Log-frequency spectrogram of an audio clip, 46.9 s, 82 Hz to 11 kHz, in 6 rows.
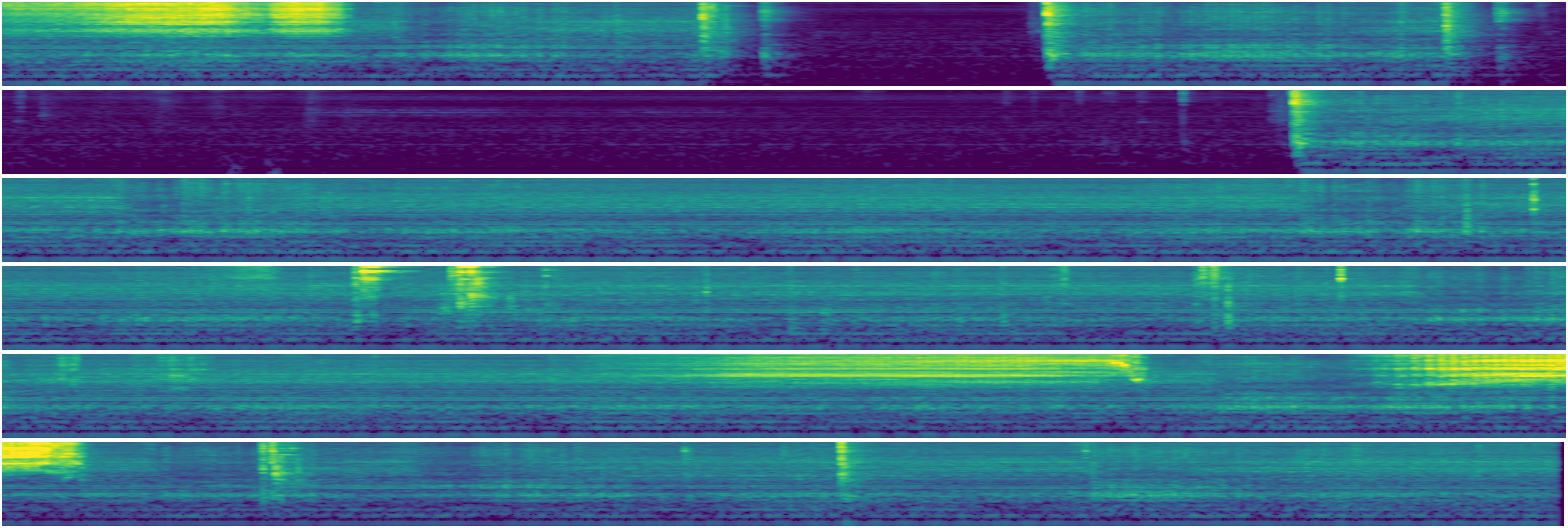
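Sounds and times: tool scraping spinning wood: 0.0 - 2.6, 24.2 - 33.1, 34.2 - 39.6.

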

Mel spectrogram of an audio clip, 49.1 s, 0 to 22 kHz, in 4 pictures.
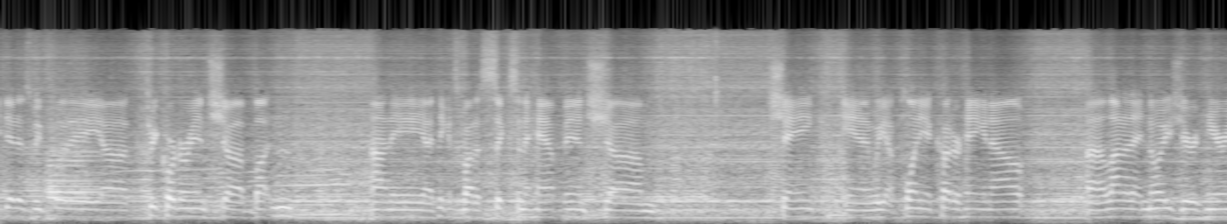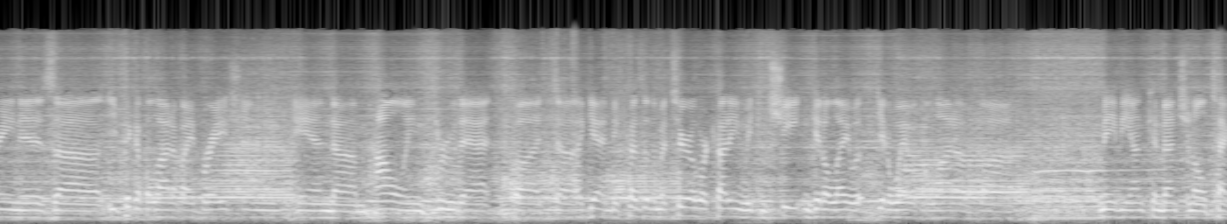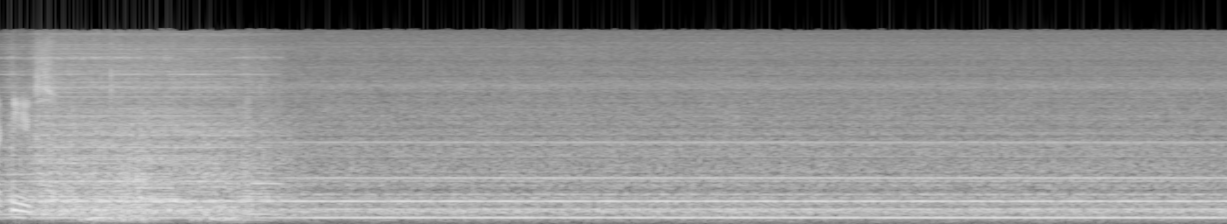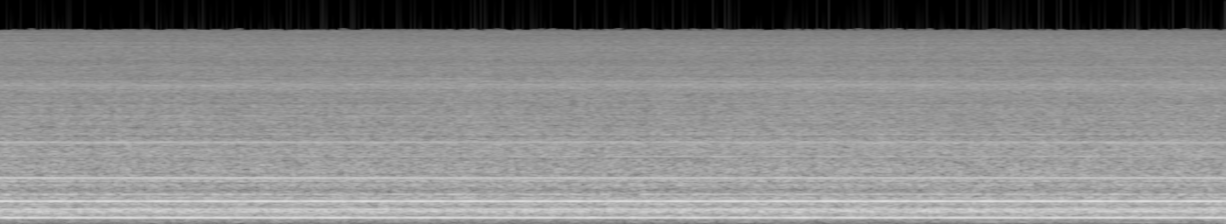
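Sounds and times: milling spindle howling: 17.2 - 19.4, 20.9 - 23.8.

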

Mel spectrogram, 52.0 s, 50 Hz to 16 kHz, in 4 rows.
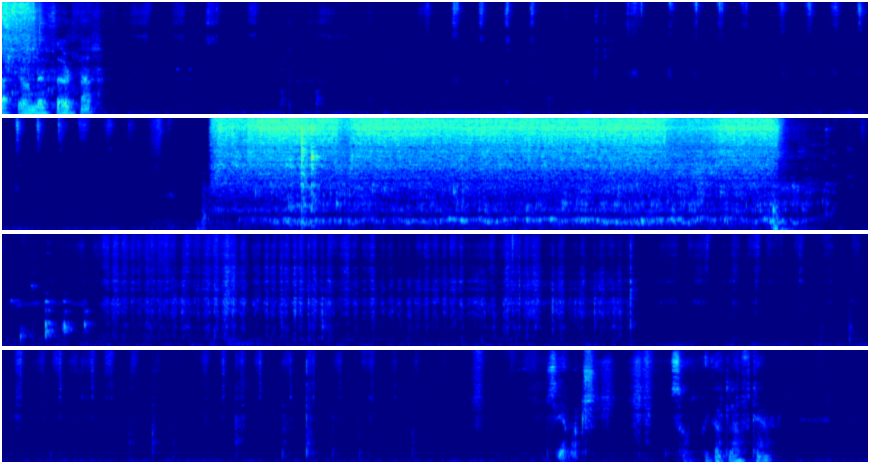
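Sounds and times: tap water running: 0.0 - 1.4, 16.0 - 25.6
razor scraping stubble: 1.9 - 4.0, 6.2 - 8.2, 9.1 - 15.0.

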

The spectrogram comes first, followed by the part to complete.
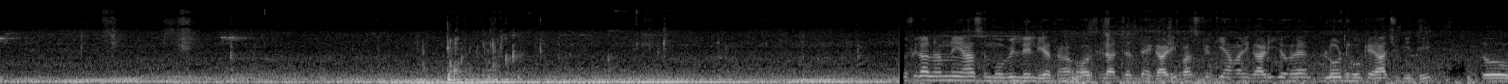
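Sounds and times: engine running hum: 0.0 - 9.0
oil trickling: 3.6 - 7.8.

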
